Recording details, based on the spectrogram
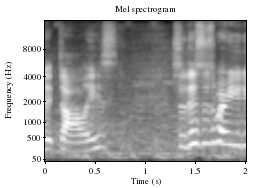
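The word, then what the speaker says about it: Dolle's: Now, it looks like it's Dole, but it is pronounced Dolly's. I've checked the website, and we've always called it Dolly's.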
